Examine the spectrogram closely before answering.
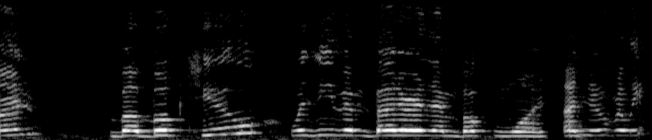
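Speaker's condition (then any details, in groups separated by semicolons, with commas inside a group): Cerebral palsy; uses wheelchair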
